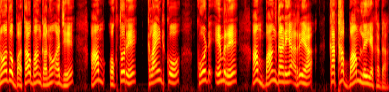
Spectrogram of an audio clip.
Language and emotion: Santali, angry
